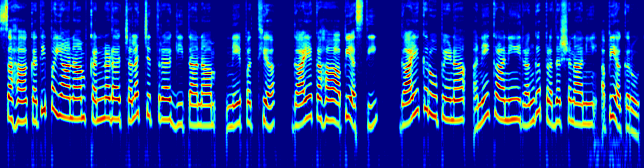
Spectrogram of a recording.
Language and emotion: Sanskrit, neutral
